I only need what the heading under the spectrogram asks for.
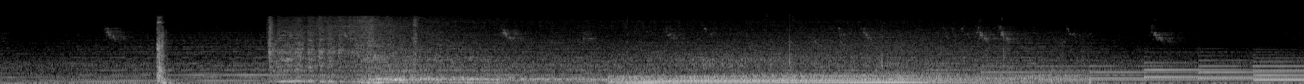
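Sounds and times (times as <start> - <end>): car engine accelerating: 2.6 - 11.4.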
